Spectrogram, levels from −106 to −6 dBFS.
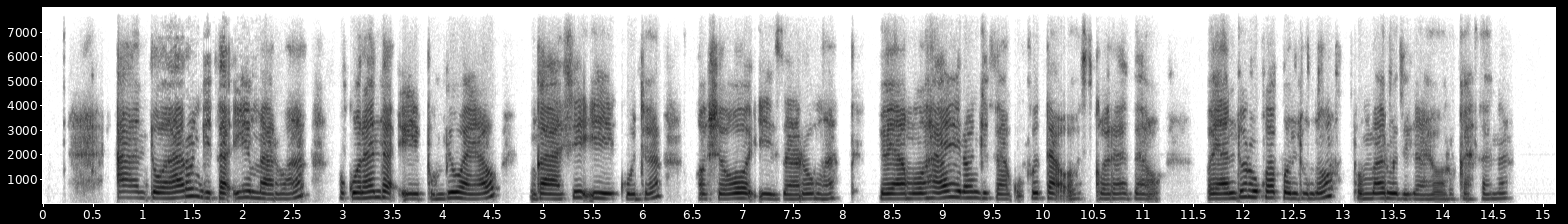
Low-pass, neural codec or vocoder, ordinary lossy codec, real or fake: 7.2 kHz; codec, 16 kHz, 16 kbps, FunCodec, trained on Chinese and English, 50 frames a second; Opus, 24 kbps; fake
